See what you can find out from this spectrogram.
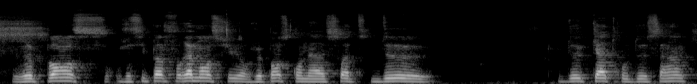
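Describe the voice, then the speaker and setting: A man with a Belgian accent speaks at a very slow pace with long, frequent pauses, his fairly high pitch flat and monotone, his tone dark and mellow, in a very clean recording with a silent background. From Belgium. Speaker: co-commentator, casual player. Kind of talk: game commentary chat.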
